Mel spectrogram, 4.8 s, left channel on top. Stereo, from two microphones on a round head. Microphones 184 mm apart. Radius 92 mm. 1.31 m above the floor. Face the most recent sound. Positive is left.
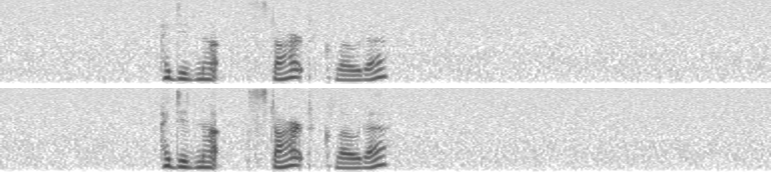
turn(degrees=-55)  # may be behind; listen again after turning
